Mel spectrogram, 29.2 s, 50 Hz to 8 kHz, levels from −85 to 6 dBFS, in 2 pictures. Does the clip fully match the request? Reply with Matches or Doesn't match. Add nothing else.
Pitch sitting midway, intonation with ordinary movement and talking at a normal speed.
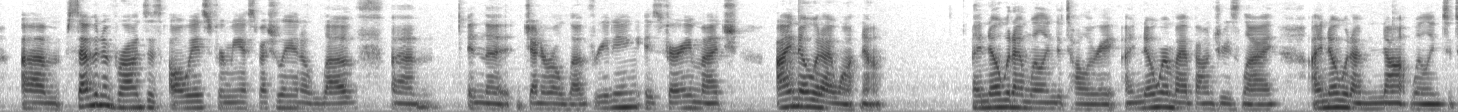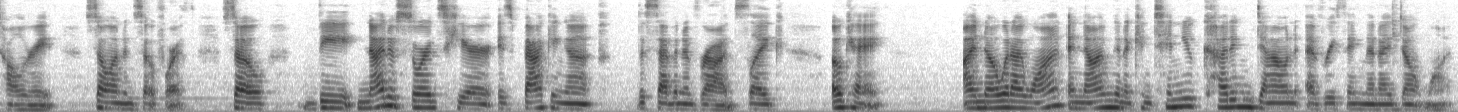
Matches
